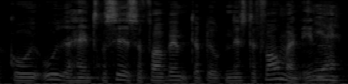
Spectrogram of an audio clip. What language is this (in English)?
Danish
